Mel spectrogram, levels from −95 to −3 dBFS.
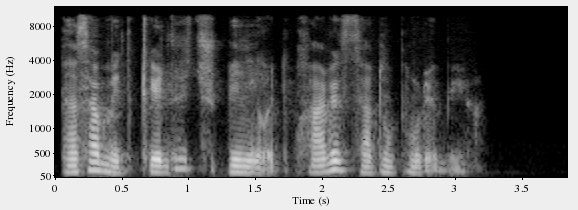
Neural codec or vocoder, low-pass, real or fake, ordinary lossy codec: autoencoder, 22.05 kHz, a latent of 192 numbers a frame, VITS, trained on one speaker; 9.9 kHz; fake; Opus, 64 kbps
